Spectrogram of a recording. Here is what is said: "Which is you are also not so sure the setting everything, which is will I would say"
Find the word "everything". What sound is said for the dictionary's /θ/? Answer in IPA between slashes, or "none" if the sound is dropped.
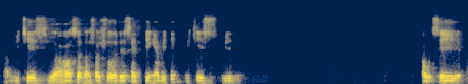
/t/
